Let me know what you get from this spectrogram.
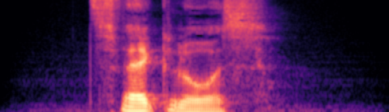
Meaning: useless, futile
- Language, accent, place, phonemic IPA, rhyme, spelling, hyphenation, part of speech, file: German, Germany, Berlin, /ˈtsvɛkˌloːs/, -oːs, zwecklos, zweck‧los, adjective, De-zwecklos.ogg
